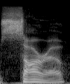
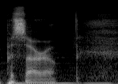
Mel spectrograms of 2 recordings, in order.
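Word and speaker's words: Psaro: However, we're gonna keep the name Sorrow. Get it? Sorrow, like the feeling, like sadness. The P is silent, which I only recently found out. I kept saying Pissarro.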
